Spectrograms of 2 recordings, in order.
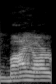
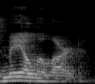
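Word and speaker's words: Maillard: they're gone a reaction which we call the my our reaction now I can imagine some of you are looking at this word and saying that clearly says maila lard but this word is French and my sources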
